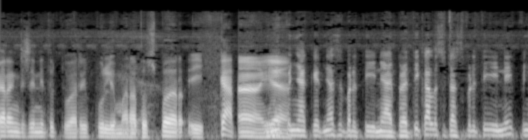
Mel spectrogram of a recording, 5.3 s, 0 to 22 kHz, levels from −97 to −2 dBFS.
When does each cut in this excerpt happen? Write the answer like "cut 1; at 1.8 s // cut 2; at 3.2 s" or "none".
cut 1; at 2.4 s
